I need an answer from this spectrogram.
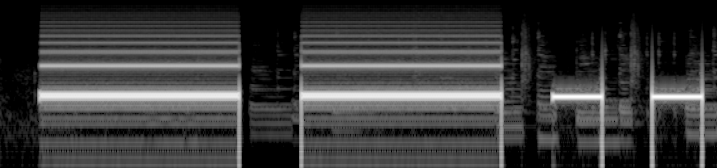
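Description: Telephone ringback tones sound as an outgoing call rings toward voicemail: two long, buzzy, steady tones of about two seconds each, separated by a short pause, then two shorter beeps.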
